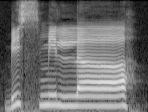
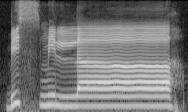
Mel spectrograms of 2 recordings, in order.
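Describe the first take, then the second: First: The final vowel is held for two counts. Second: The final vowel is held for four counts.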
